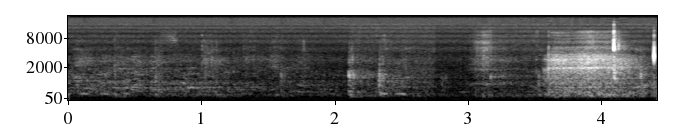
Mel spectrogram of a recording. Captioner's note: people chattering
